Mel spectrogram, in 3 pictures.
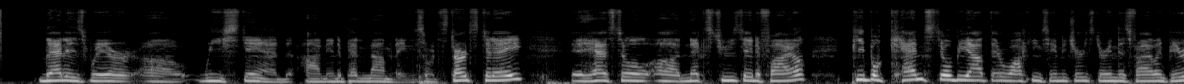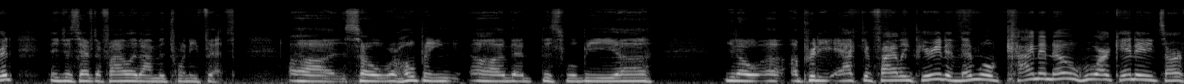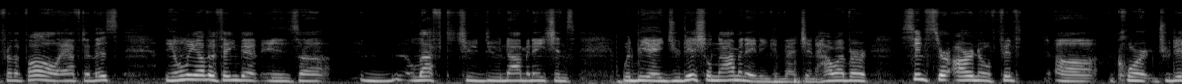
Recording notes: Commissioner in a Car. I also take live questions from FB.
